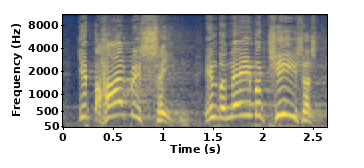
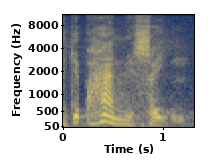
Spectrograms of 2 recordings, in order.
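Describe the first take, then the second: First: High, ringing command; forceful rebuke. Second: Very low, soft command; quiet rebuke. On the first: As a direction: cast him out with preacher's authority. Third, forceful take of rebuke. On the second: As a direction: say it under your voice, firmly. Models rebuke, building in three takes. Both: Shown as a demonstration.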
